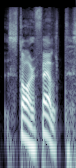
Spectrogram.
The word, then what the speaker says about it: Starfelt: De nominerade är Isak Hien, Hellas Verona, Victor Nilsson Lindelöf, Manchester United och Karl Starf Starfelt, Celta Vigo hade problem med uttalet på starten.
